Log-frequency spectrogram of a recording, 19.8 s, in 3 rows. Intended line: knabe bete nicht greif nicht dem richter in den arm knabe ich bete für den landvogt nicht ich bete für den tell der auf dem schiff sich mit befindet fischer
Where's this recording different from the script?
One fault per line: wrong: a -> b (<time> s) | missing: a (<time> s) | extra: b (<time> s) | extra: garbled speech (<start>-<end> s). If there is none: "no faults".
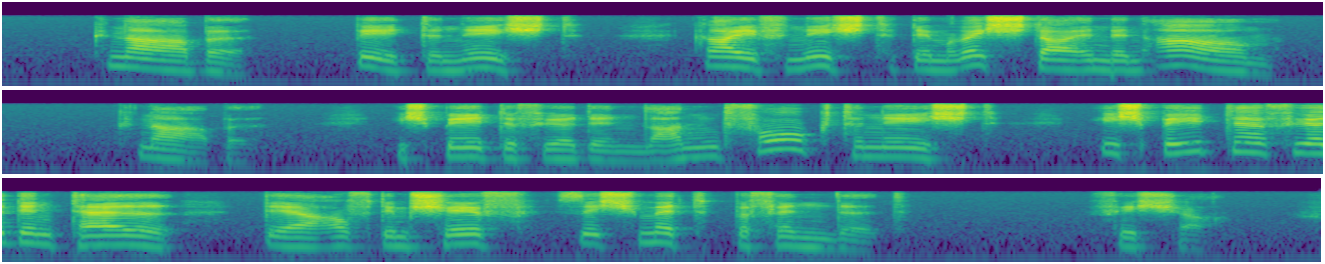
no faults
